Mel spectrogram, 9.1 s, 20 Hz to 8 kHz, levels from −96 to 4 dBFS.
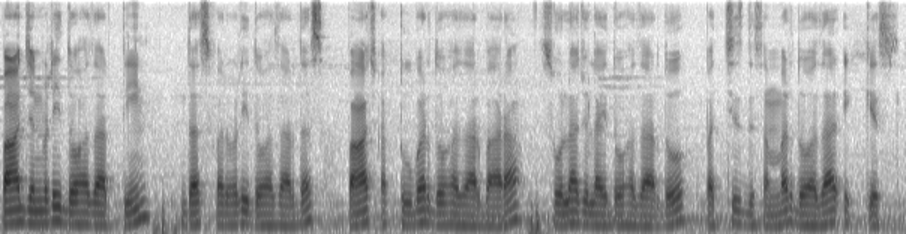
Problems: none marked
